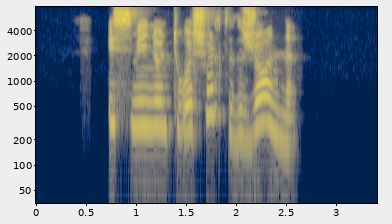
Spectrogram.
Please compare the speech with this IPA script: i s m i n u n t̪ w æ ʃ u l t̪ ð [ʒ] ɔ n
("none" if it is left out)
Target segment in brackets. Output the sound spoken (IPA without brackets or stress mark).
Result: ʒ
